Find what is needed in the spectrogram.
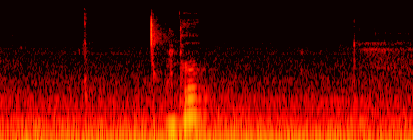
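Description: Two short, sharp clicks about a third of a second apart, then a quietly spoken "okay" and a fainter click near the end: the clicks of a stylus tapping on a pen tablet.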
